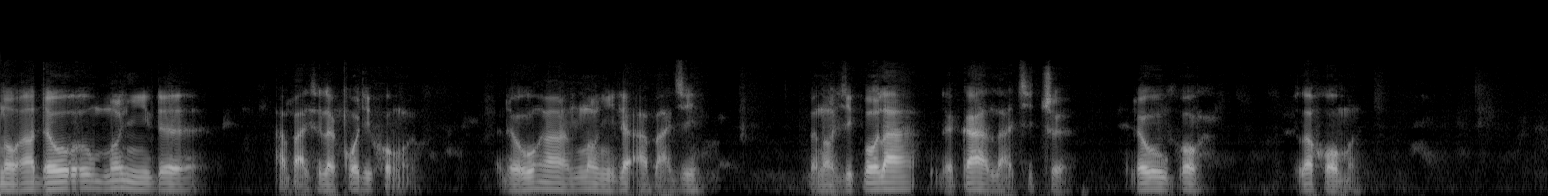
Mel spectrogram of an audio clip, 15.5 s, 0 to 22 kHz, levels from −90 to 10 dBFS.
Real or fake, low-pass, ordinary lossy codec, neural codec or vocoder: fake; 7.2 kHz; MP3, 64 kbps; codec, 16 kHz, 0.8 kbps, ZipCodec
